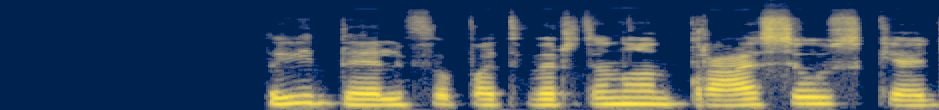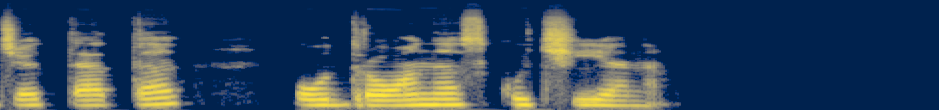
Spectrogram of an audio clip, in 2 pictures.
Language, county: Lithuanian, Kaunas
